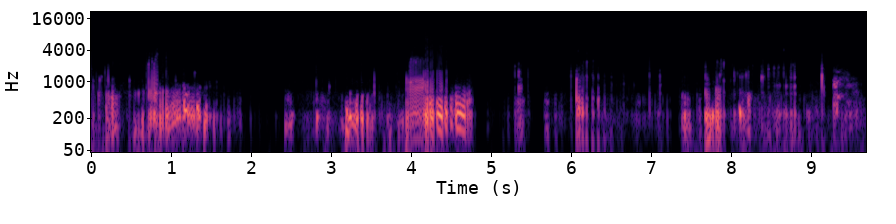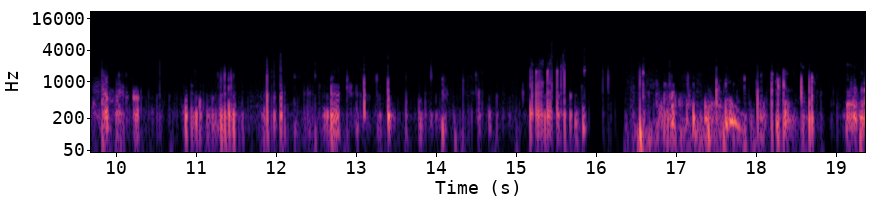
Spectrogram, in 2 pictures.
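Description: Repeated low gurgling and rumbling bursts from the abdomen, typical stomach growling of normal digestion after eating.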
